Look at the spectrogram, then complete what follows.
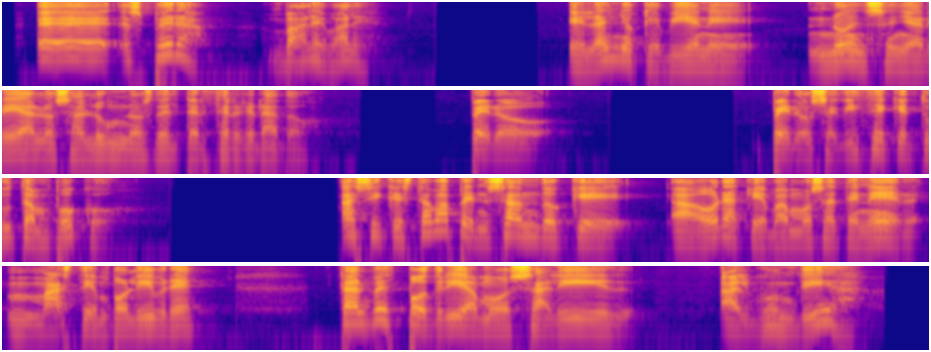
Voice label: locutor spanish voiceover, cartoon dubbing voiceovers; Spanish cartoon dubbing voice over agency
